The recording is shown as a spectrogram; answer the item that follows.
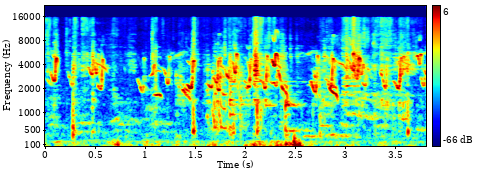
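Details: Captive dakhni teetar francolin chicks make dense, squeaky high chirps, some rising and some falling, mixed with scratchy noises and a few low thumps.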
